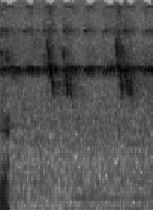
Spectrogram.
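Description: A blackbird's short falling chirps, about two a second, over a steady high insect trill like a cricket's.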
